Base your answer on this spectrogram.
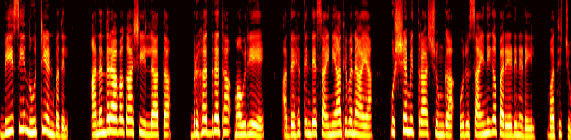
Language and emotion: Malayalam, neutral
